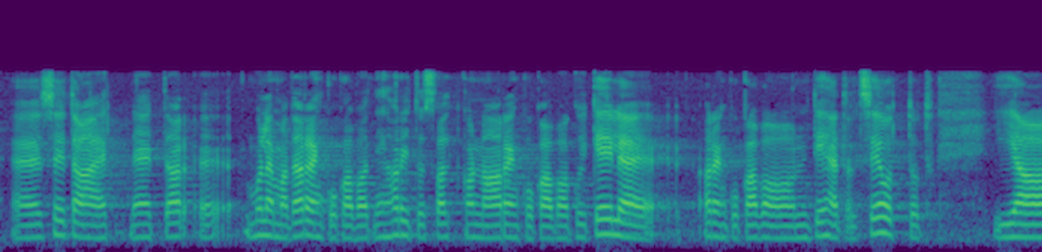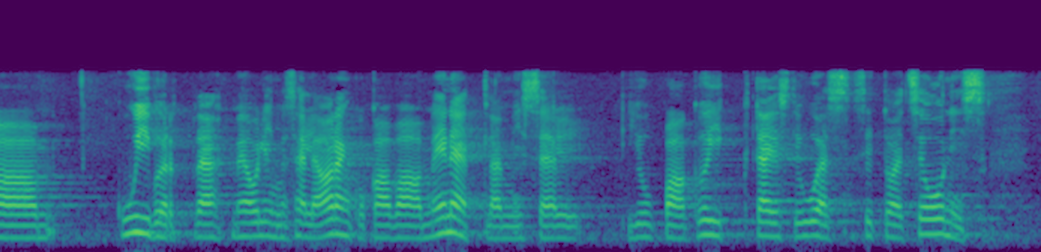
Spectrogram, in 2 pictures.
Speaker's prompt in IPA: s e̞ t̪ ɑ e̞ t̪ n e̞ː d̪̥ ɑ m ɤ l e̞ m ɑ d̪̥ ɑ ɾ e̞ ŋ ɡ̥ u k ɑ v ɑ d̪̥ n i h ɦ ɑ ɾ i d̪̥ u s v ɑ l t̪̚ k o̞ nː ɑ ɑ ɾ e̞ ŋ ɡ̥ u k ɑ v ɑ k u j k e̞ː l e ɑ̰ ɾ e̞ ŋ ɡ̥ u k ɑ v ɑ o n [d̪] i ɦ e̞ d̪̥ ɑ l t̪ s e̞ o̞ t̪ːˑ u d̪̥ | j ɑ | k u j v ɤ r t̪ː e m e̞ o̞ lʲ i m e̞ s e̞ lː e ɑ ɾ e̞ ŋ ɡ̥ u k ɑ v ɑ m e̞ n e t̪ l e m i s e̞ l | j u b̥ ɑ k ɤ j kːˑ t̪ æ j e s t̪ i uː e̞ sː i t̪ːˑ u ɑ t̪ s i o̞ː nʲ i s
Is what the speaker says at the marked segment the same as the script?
no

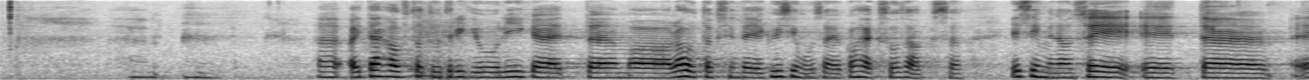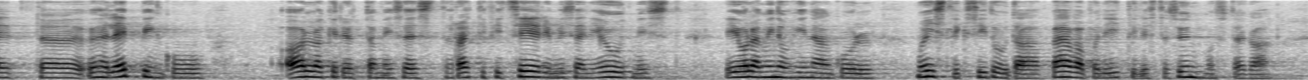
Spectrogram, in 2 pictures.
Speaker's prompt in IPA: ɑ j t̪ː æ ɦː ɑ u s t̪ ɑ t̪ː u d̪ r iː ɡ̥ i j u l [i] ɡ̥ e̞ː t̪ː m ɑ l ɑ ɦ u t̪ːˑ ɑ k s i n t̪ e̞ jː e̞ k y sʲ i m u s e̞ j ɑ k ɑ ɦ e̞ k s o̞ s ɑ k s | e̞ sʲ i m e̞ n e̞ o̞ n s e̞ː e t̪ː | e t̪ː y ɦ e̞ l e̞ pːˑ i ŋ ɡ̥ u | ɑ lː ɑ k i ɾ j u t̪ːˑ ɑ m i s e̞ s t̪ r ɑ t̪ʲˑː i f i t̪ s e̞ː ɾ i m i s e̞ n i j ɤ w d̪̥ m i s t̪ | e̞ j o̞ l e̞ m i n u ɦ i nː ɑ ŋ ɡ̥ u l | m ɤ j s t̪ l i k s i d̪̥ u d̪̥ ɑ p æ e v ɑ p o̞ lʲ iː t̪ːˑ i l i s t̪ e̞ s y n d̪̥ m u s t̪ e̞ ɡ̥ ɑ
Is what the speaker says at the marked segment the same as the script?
no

